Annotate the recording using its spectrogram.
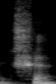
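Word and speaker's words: چ: It has the CH sound, the Che sound, like Che Guevara, something like that.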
